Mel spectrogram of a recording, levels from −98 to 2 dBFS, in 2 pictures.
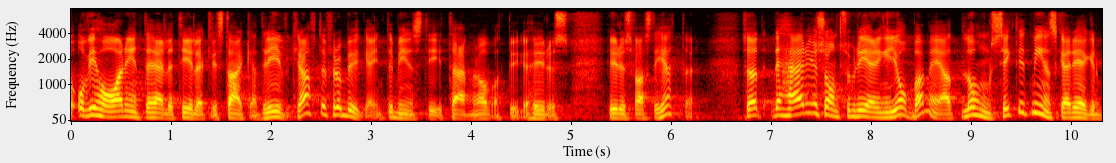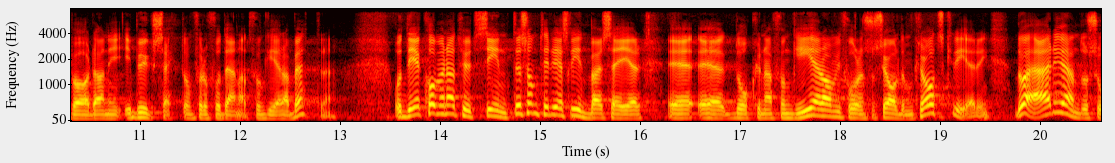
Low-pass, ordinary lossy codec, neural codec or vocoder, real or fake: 7.2 kHz; none; none; real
